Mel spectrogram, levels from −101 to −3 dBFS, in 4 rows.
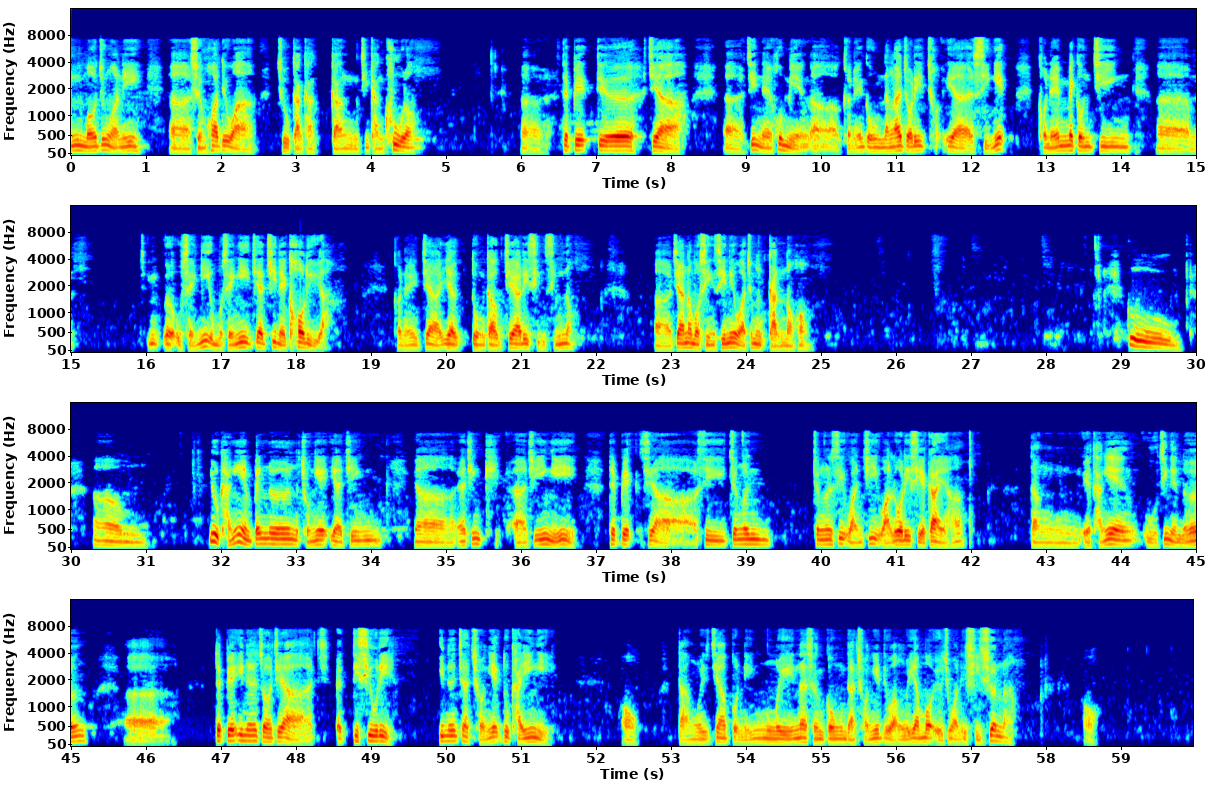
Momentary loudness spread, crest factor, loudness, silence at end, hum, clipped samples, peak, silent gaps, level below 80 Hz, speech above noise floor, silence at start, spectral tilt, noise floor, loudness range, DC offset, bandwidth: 14 LU; 22 dB; -21 LUFS; 1.3 s; none; under 0.1%; 0 dBFS; none; -54 dBFS; 59 dB; 0 s; -5.5 dB/octave; -79 dBFS; 5 LU; under 0.1%; 8 kHz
